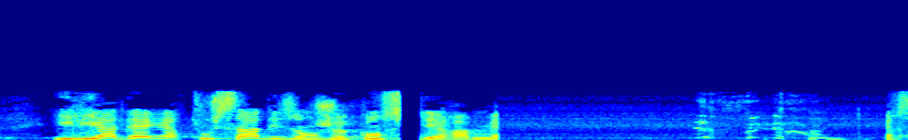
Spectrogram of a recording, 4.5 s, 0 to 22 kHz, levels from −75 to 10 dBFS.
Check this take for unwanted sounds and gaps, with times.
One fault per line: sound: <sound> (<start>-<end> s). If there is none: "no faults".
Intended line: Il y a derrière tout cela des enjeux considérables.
sound: dropout (2.0-2.1 s)
sound: cough (3.4-4.4 s)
